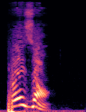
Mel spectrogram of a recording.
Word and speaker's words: poison: Et aussi, la lettre S entre deux voyelles. Par exemple, poison, poison.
